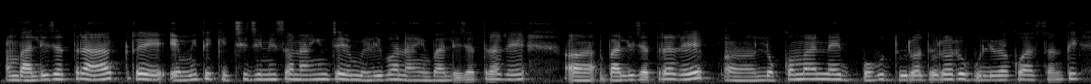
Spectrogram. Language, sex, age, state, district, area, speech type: Odia, female, 18-30, Odisha, Cuttack, urban, spontaneous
